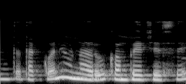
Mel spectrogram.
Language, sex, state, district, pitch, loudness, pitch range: Telugu, female, Telangana, Nalgonda, 225 Hz, -14 LUFS, 215-240 Hz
